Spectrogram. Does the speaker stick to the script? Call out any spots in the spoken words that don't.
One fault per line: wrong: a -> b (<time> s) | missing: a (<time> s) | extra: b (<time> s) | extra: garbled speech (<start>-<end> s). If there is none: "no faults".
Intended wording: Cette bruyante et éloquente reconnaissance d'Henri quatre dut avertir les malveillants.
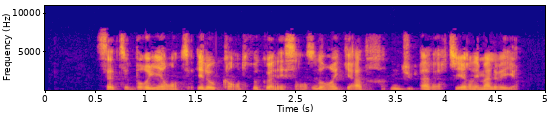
missing: et (1.4 s)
